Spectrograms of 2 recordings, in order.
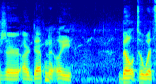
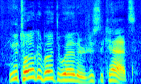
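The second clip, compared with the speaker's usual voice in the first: higher, quicker mock voice of a viewer; lightly mocking viewer; 6 semitones higher than usual. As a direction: play back what viewers ask.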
